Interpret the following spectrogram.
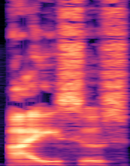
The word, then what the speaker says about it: Iesus: Iesus is the pronunciation for Jesus.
